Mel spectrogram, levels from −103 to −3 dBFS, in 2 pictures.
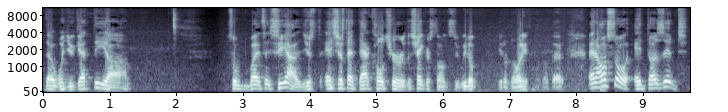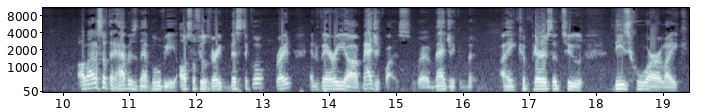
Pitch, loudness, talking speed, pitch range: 130 Hz, -13 LUFS, 180 wpm, 120-145 Hz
